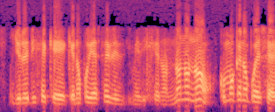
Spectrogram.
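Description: With noticeable background noise but a dry, close sound with no echo, a man of medium pitch talks at a fairly quick pace with ordinary pitch variation. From Cádiz, Andalusia, Spain. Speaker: magician, charity founder. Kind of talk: interview.

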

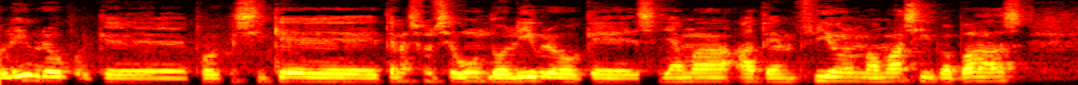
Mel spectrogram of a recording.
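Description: Noticeable background noise surrounds a man speaking at a fairly slow pace. His pitch is fairly high. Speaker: podcast host. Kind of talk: interview. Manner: halting.

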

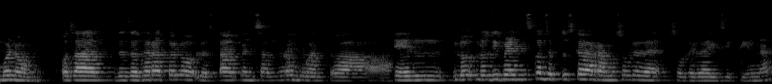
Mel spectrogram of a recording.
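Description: The voice is monotone and flat, moving fairly quickly with hardly any pauses. Audible room echo and noticeable background noise surround it. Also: woman, medium pitch for a woman. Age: 20s. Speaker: student and rugby coach. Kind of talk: casual chat.

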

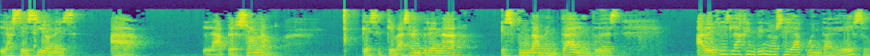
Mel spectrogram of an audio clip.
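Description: A woman talks with lively intonation. Audible room echo and noticeable background noise surround her voice. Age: 30s. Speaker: personal trainer. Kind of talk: interview.

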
